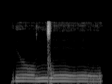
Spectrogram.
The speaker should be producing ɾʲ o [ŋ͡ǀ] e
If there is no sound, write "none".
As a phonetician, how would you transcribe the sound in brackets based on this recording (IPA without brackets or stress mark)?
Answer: ŋ͡ǀ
